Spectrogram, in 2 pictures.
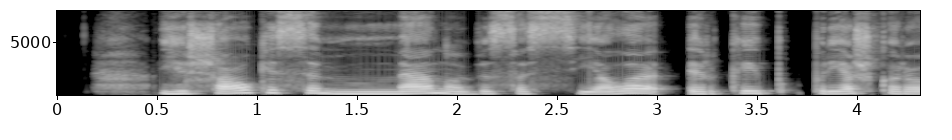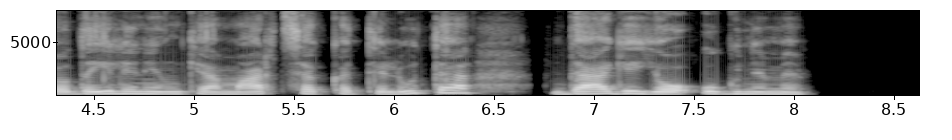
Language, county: Lithuanian, Utena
